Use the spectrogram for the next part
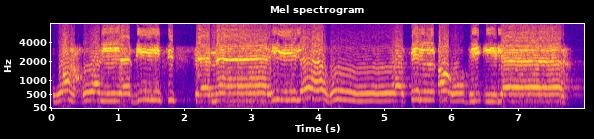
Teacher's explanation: مسهل الهمزة بين الهمزة والياء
